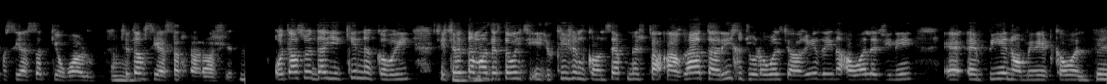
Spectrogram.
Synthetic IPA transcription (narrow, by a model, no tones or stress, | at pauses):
pəsijɑsat̪̚keɣwɑɽut͡ʃet̪absijɑsat̪ːaɾɑʃe | ot̪ɑsod̪ɑjakinːakawəjt͡ʃet͡ʃaɾt̪amɑd̪əɾt̪awejlt͡ʃeːd͡ʒukeʃ̬ənkɑnsep̚ʈnəʃt̪aʔaɣat̪ɑɾixd͡ʒoɽawəlt͡ʃeaɣezajnaʔawalad͡ʒineʔempienɑmineʈkawəl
